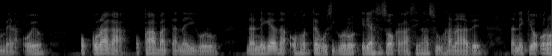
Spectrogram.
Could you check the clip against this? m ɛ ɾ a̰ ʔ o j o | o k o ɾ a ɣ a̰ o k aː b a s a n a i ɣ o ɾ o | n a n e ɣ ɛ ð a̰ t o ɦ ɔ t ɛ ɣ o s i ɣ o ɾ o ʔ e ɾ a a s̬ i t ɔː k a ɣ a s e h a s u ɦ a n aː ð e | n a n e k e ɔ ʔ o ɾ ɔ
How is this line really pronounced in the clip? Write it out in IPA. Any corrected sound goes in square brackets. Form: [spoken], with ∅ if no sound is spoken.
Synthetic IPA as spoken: m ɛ ɾ a̰ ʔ o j o | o k o ɾ a ɣ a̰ o k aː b a [t] a n a i ɣ o ɾ o | n a n e ɣ ɛ ð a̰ [ʔ] o ɦ ɔ t ɛ ɣ o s i ɣ o ɾ o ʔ e ɾ [e] a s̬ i [s] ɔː k a ɣ a s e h a s u ɦ a n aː ð e | n a n e k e ɔ ʔ o ɾ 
